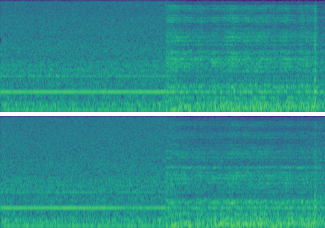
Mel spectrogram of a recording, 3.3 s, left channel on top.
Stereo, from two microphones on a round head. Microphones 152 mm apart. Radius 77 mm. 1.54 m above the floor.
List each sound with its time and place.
1.6 s a hiss: 60° left (ahead or behind), 1.9 m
